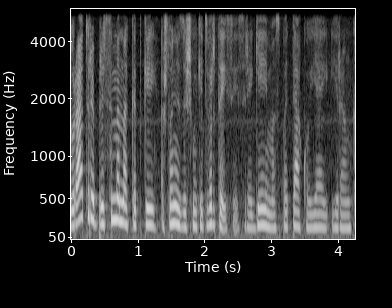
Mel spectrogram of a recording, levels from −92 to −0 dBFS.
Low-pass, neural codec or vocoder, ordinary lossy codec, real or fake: 5.4 kHz; none; AAC, 48 kbps; real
